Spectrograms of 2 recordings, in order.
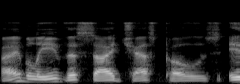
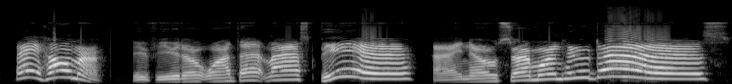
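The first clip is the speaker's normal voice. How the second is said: very high, loud, swooping cartoon voice, "does" stretched out; 9 dB louder than usual. Doing an impression for viewers, Barney Gumble impression. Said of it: "Here's my Barney Gumble from The Simpsons".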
